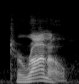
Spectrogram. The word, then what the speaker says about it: Toronto: We begin Stephen 31, Toronto, Ontario, Canada. Or as you say in Toronto, Toronto. They don't pronounce the second T.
